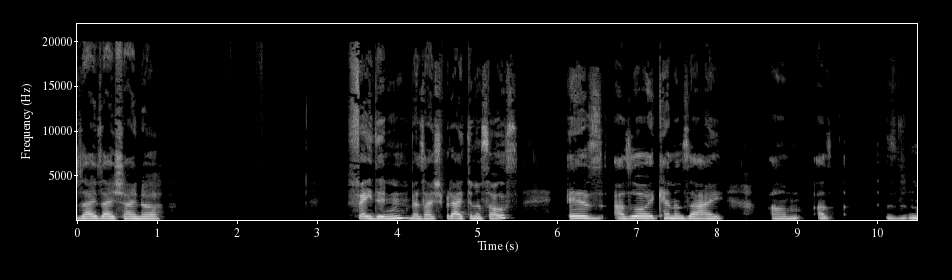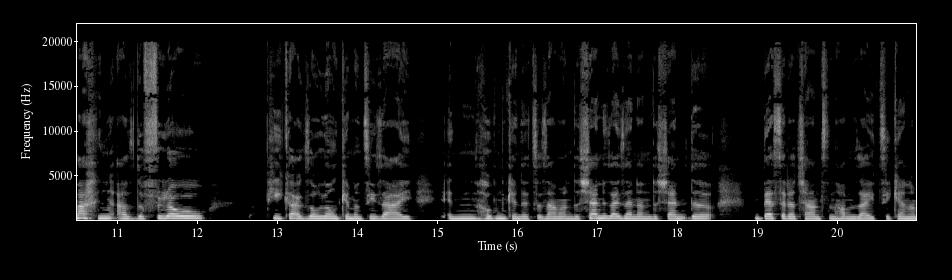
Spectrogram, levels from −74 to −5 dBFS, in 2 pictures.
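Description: Speech recording, with nothing technically wrong with it.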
